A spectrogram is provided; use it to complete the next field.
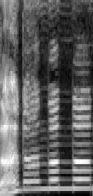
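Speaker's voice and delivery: high, soft, glum and reluctant. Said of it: "You don't sound too happy about this".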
